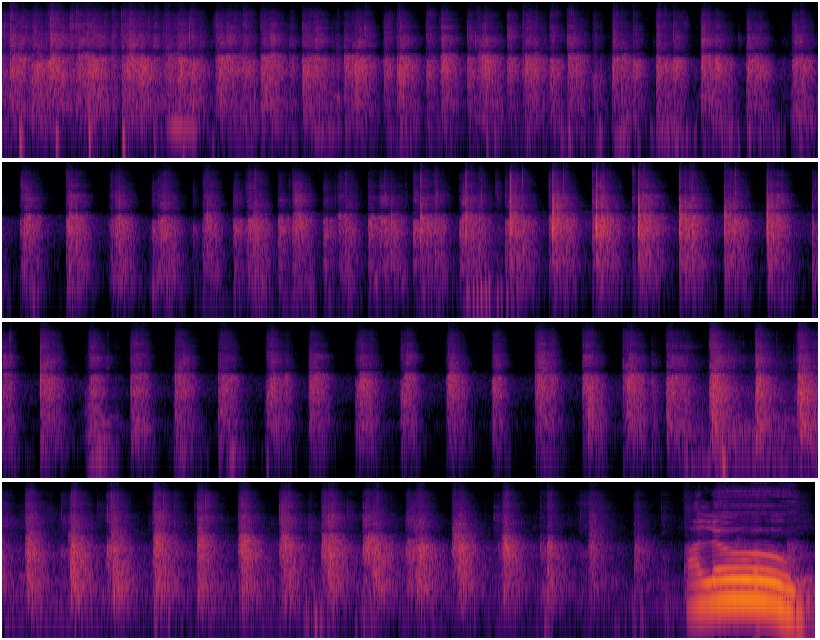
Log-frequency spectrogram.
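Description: A congregation at a Tuesday worship service claps hands in a steady, even rhythm for a song, the sharp claps running continuously and fairly loud with a faint background murmur.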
